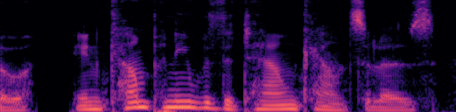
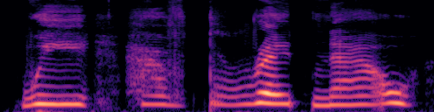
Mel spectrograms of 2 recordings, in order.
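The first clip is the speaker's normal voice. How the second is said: put-on much higher, louder, slow joyful cry of children; 7 dB louder, much slower than usual. A narrator's reading. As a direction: cry it out high like happy children. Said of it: "They cried".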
